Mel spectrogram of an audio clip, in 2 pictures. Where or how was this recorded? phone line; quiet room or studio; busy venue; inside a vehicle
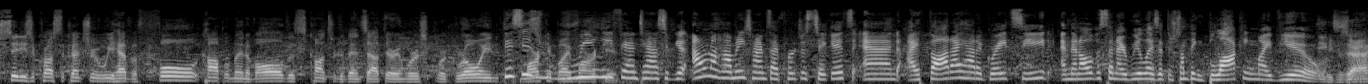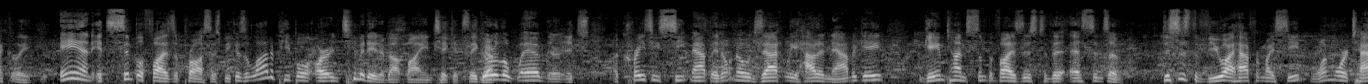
busy venue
